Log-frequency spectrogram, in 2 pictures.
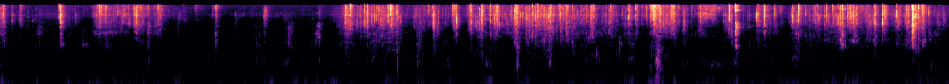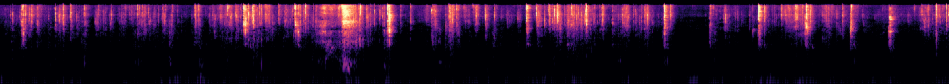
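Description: Close-up eating sounds: irregular crunching and chewing of kimchi and chewy rice cake, with the crinkle of disposable plastic gloves as the food is torn apart by hand.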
